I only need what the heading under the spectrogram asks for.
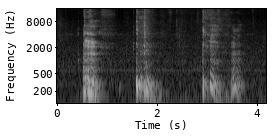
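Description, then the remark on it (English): A person clears their throat four times in a row, each a short, raspy, gravelly burst with brief pauses between, fairly loud against a quiet background and with no talking. “little frog in my throat there.”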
